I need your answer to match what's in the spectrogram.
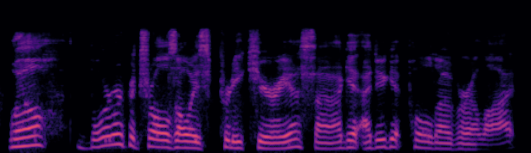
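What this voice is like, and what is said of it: Slight Southern American accent. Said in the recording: “You've got a little bit of a southern accent I can hear there.”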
